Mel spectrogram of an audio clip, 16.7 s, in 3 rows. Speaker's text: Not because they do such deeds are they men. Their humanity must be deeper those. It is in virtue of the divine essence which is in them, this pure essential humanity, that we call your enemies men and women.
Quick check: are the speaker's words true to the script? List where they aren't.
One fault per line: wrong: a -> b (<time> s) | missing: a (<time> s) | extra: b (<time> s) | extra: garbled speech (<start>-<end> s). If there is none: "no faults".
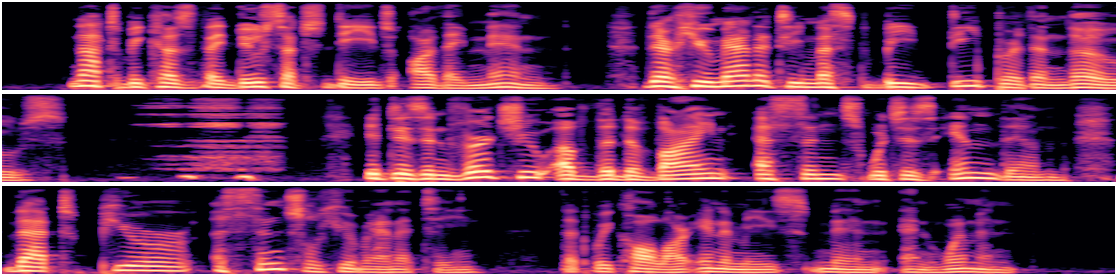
extra: than (5.1 s)
wrong: this -> that (11.1 s)
wrong: your -> our (14.5 s)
